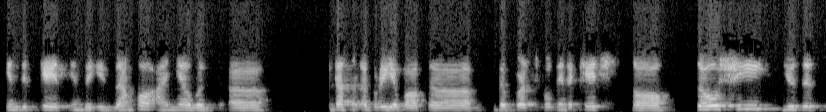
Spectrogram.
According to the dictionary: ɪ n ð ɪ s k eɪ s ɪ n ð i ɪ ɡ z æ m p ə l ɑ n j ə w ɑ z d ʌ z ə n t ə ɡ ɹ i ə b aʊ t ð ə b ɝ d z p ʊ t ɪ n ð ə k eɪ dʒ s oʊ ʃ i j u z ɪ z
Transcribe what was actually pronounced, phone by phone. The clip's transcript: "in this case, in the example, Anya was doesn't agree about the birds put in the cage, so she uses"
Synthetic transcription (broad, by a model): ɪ n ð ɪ s k eɪ s ɪ n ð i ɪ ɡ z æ m p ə l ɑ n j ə w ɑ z d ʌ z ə n t ə ɡ ɹ i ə b aʊ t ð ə b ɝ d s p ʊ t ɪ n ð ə k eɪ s s oʊ ʃ i j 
